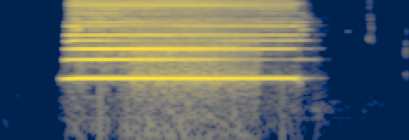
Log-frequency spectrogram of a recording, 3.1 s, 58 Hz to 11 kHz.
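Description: A single drawn note on hole 4 of a diatonic harmonica, held steady for nearly two seconds with a bright, reedy tone, close and loud, then cut off cleanly.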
